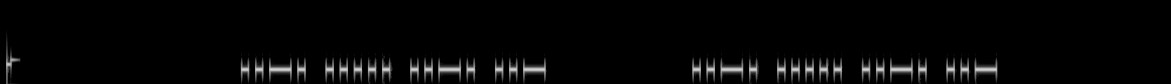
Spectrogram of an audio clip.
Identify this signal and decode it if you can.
Morse code, heard as a keyed tone, about 17 wpm, 700 Hz. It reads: F5FU F5FU
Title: DXCC-100 Call Signs - 4 Characters - Repeated 2x - 17wpm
